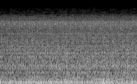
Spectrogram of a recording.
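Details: 2004 Honda Accord 2.4 L petrol, no fault codes, before repair: rough uneven idle with a stumbling beat dropping a pulse every few turns; single-cylinder misfire, no spark on one cylinder, later confirmed a shorted ignition coil.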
